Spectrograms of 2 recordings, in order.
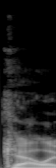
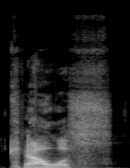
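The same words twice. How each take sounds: First: The town name is pronounced the French way. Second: The town name is pronounced the local way. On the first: "the proper French pronunciation" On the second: "locals call it pronounce it Calais"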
